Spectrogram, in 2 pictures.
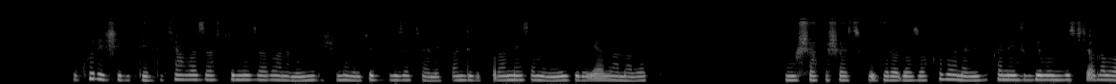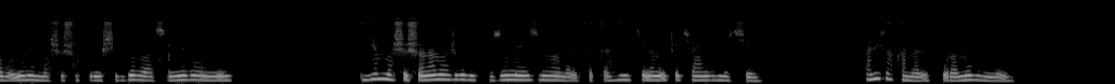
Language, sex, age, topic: Kinyarwanda, female, 25-35, education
